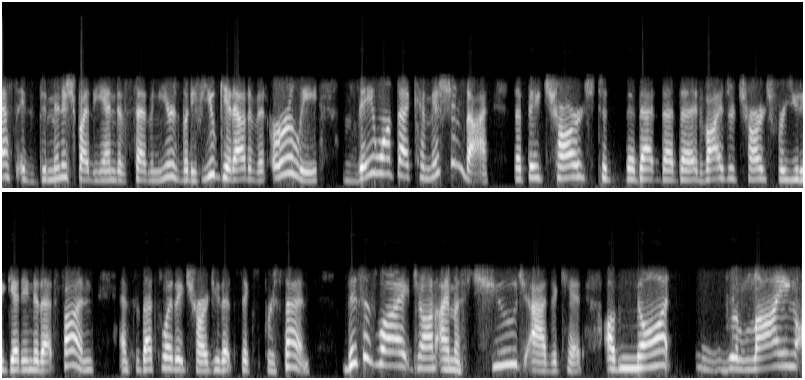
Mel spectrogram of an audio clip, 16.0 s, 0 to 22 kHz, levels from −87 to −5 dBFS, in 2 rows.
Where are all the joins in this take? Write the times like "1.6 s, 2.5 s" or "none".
none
